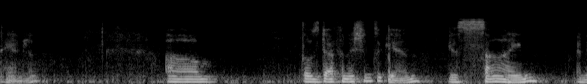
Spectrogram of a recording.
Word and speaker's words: sine: SOHCAHTOA to get the sine, cosine, and tangent. Those definitions again is sine, and you don't pronounce it sin, you pronounce it sine. It's whole word, it's whole name, sine, opposite over hypotenuse.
